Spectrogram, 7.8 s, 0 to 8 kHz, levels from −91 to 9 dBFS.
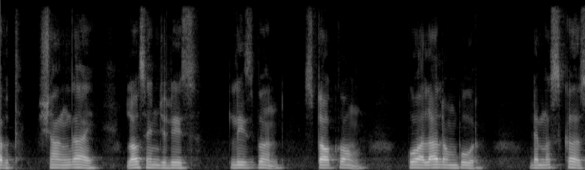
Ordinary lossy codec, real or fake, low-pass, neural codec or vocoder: none; fake; none; codec, 16 kHz, 2 kbps, FunCodec, trained on LibriTTS, 25 frames a second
